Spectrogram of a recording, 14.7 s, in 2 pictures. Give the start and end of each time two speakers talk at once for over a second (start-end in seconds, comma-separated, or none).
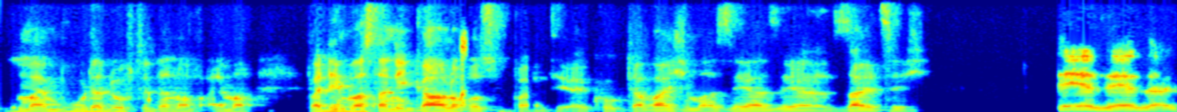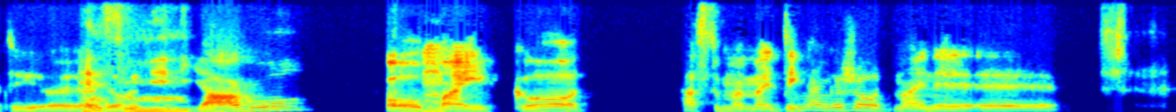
none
